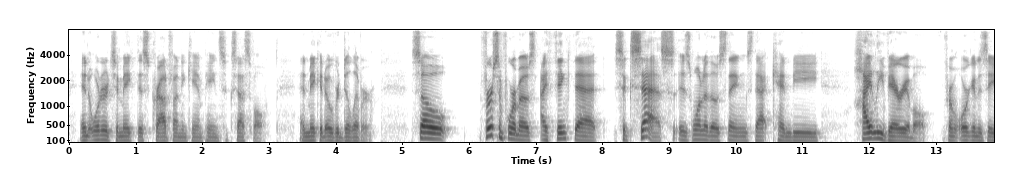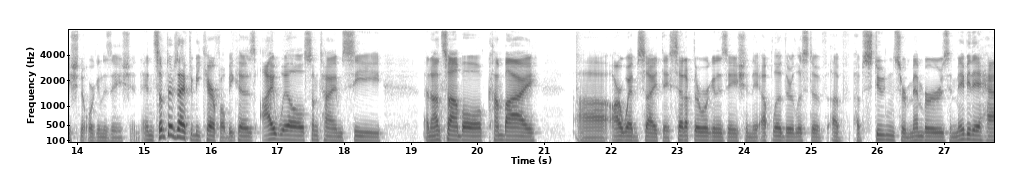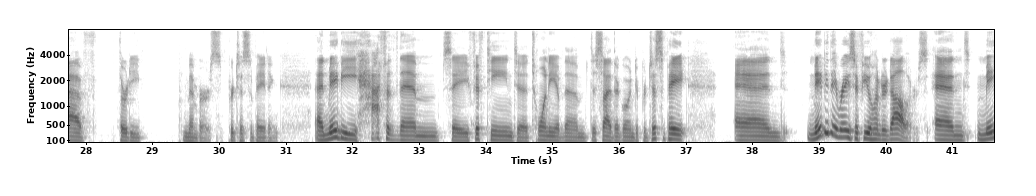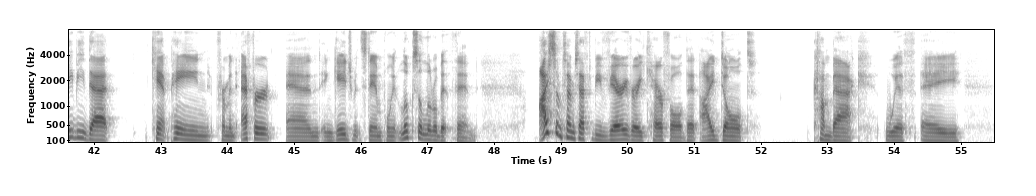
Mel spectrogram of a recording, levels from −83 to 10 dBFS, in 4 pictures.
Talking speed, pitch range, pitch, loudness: 140 wpm, 100-125 Hz, 110 Hz, -27 LUFS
